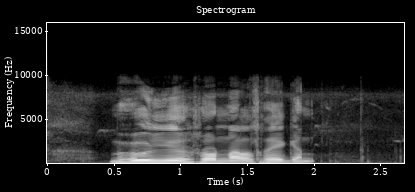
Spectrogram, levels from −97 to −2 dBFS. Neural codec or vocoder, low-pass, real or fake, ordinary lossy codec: none; 9.9 kHz; real; none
